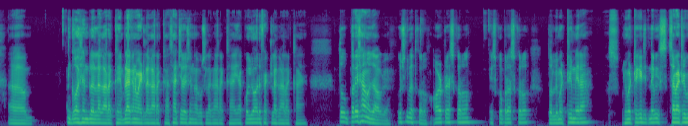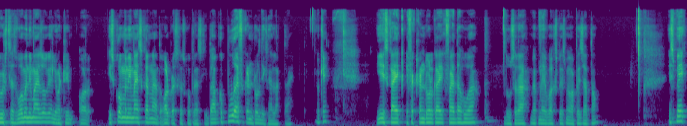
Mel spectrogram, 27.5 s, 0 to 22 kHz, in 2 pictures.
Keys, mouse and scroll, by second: 4.5 scroll down 14, 5.7-6.5 scroll down 11, 6.7-8.5 scroll up 16, 9.7 alt+click, 11.1-12.5 scroll up 7, 12.5 scroll up 2, 17.2 alt+click.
